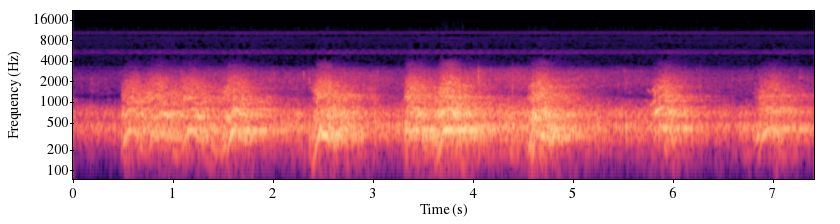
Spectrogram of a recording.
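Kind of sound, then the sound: animal, dogs barking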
